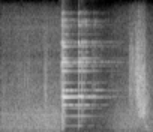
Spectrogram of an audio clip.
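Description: A small metal bell struck once about a second in, ringing with several high overtones that fade within about a second. A brief hiss follows near the end.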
